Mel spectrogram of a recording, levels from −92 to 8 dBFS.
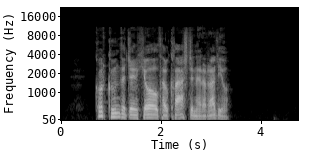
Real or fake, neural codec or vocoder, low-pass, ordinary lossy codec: fake; vocoder, 44.1 kHz, 128 mel bands, Pupu-Vocoder; 10.8 kHz; AAC, 48 kbps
